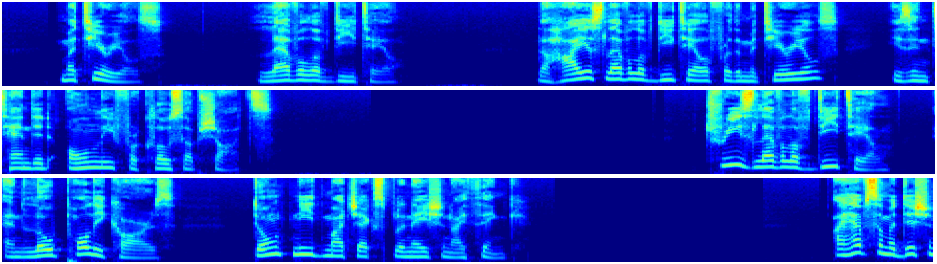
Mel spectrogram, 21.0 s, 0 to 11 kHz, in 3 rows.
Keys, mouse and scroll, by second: 2.0-4.2 drag, 5.2-7.7 drag, 13.6 click, 14.9 click, 17.5 click, 18.3 click.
